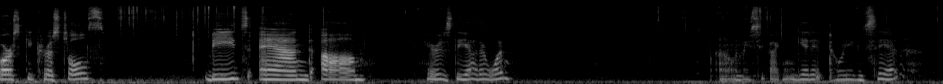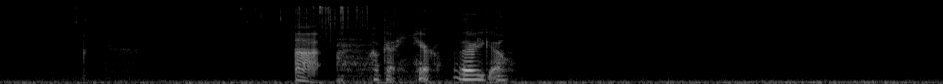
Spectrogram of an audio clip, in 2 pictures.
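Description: Small metal links and beads clink softly as they are handled.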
